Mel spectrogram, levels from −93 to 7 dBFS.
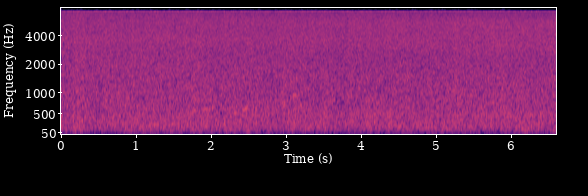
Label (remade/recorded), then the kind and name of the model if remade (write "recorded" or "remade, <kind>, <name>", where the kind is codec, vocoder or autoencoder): recorded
